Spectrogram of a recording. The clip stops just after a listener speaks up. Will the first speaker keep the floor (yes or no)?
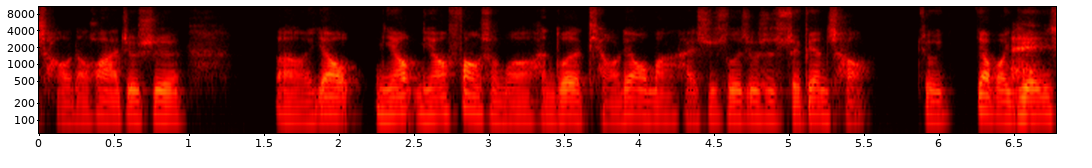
no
